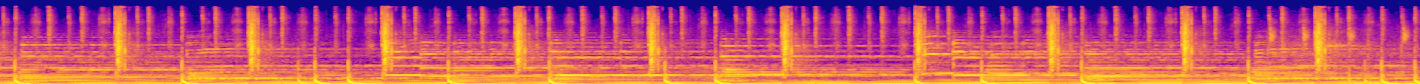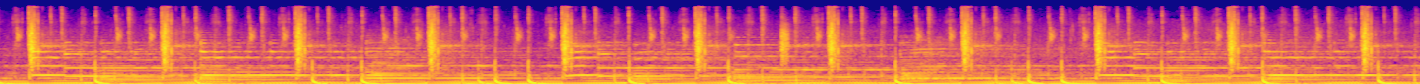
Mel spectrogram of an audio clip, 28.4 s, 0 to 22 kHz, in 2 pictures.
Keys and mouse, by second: 0.5 ctrl+z, 0.9 ctrl+z, 1.2 ctrl+z, 1.4 ctrl+z, 3.2 double click, 7.3 double click, 10.8 double click, 11.7 ctrl+alt+click, 13.1 alt+shift+click, 16.2 ctrl+alt+click, 17.9 double click, 24.9 ctrl+alt+click, 26.0 alt+click.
